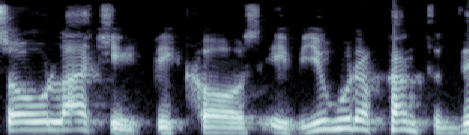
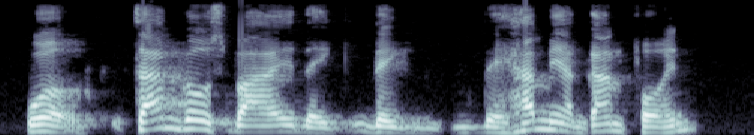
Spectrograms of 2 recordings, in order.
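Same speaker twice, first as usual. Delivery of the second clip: ordinary talk, nothing marked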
